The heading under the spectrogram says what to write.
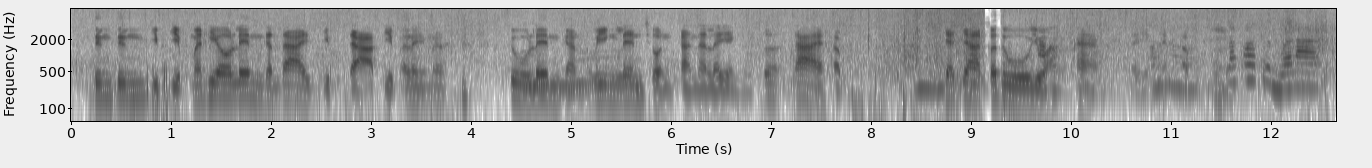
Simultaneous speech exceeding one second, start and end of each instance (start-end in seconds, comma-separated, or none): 4.5-5.7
